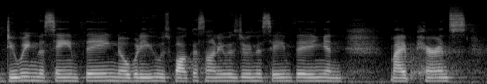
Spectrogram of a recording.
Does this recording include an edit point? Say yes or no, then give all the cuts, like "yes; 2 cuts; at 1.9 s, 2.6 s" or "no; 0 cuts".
no; 0 cuts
